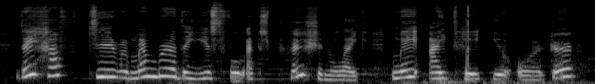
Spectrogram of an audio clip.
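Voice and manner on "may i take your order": ordinary talk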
